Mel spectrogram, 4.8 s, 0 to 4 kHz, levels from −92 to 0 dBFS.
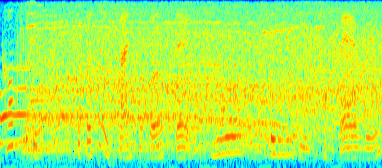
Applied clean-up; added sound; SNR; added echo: none; Applause / Crowd / Cheering; -4 dB; none.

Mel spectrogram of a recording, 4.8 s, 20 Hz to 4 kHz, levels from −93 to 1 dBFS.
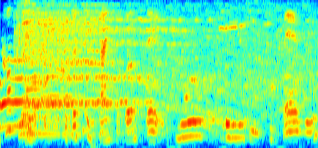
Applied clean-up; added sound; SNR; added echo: classical method log-MMSE.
